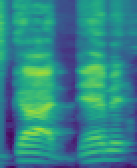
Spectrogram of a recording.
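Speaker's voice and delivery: ordinary talk, nothing marked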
